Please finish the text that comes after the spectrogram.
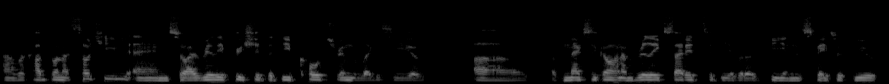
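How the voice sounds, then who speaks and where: Over a rough-sounding video call with no room sound, a local party chapter president from the United States addresses an online political meeting. He talks quickly in a lowish, flat voice, earnest but full of fillers and restarts as he thinks aloud.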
